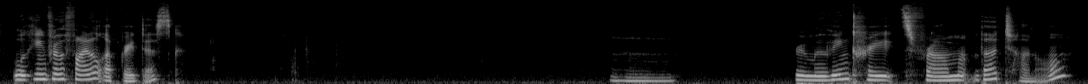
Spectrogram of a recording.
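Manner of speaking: hushed, whispering voice. Listing goals for the next in-game day while whispering. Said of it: "I don't know why I'm whispering".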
